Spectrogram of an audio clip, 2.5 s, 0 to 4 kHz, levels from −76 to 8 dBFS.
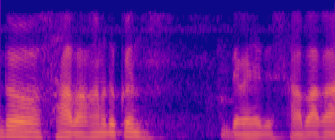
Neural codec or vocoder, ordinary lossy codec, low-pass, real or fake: none; none; 3.6 kHz; real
